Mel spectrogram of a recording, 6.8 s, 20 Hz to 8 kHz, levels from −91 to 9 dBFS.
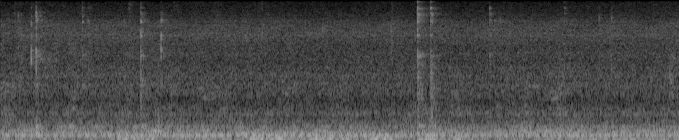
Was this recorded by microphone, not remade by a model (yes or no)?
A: yes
